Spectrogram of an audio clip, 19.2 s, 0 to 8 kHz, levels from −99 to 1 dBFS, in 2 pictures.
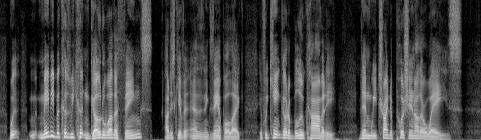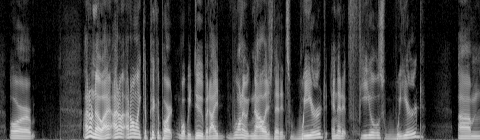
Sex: male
